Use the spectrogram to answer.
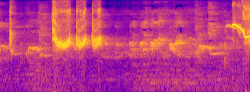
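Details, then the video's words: Orange-headed thrush in rolling ngeroll song, with loud rich warbled bursts, softer sliding whistles in between, and a final high, descending whistled note. "Anis merah ngeroll BoCOR"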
